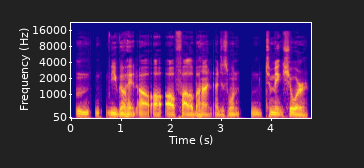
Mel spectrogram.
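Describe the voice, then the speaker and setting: A man playing a tabletop game, talking casually through his character's moves in a hesitant, halting way. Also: extremely low pitch, fairly bright tone. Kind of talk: casual in-game role-play talk.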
